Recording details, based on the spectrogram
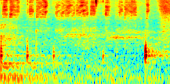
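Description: Chalk or marker scratches across a classroom board in short strokes with brief taps, a steady dry rubbing close by and no speech over it.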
